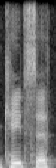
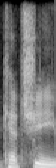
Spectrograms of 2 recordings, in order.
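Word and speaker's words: Cait Sith: from ays to aith I'm happy changing from Kate Sith to KET shei but it is interesting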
